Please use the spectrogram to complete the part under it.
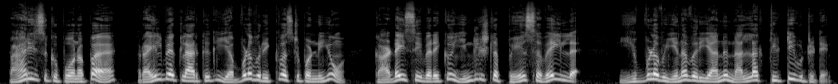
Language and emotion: Tamil, angry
